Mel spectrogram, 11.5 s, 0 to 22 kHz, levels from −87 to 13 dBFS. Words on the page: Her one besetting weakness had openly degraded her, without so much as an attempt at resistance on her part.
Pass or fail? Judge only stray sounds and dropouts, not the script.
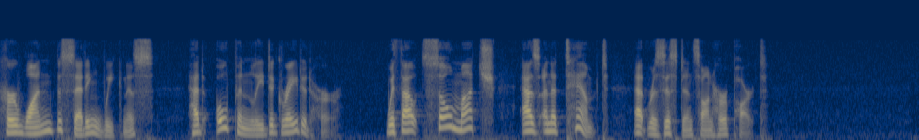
pass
